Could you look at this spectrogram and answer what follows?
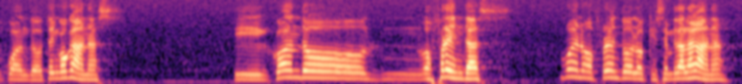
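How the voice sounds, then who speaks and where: A man's voice: high voice, darkish tone. A man preaching a sermon to his congregation, telling the story with animation and acting out the voices he quotes. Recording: dull lo-fi recording.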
